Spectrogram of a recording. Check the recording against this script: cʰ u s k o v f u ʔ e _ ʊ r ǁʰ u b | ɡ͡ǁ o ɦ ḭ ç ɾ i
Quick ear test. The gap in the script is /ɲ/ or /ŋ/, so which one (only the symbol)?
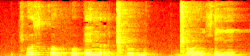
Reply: ŋ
